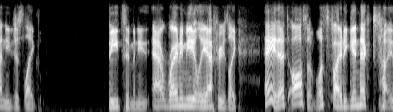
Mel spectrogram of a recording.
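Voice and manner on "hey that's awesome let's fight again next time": acted, put-on carefree tone. Describing an anime character, acting out his words after winning a fight: mimicking carefree tone. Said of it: "he's really carefree".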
